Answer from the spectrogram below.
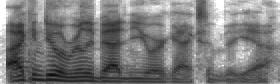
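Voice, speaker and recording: A man hosting a casual sports talk show, animated and quick to laugh. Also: fairly low pitch, a loud crowd. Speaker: podcast host.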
